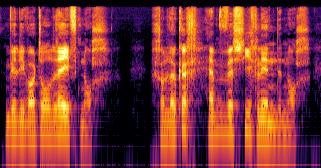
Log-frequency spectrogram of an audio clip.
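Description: A man hosting a podcast, telling an absurd comic story in a dry, deadpan way. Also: medium pitch, unhurried. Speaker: podcast host.

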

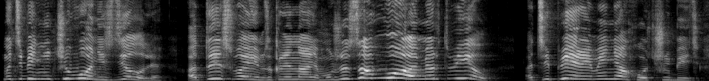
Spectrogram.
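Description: A woman's voice: extremely high pitch, lively intonation, normal speed, voice pushed up. A woman voicing a worried, gloomy female crow in a children's fairy tale. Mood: indignant.

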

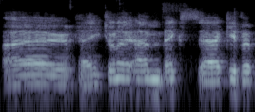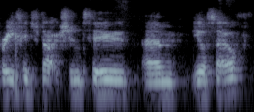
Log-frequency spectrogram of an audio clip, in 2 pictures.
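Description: A man hosting a podcast interview, chatty and relaxed, with lots of ums. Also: mid-range voice, normal speed, rough recording. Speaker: podcast host.

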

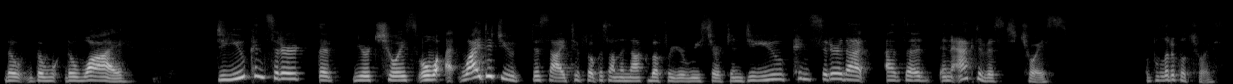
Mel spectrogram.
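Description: A woman's voice: on the low side, very animated, moderate pace, darkish tone. A woman moderating a panel, courteous, asking questions with slight hesitations.

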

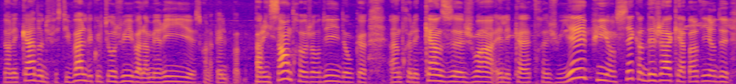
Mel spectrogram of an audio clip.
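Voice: medium pitch, normal speed, a little hiss or hum. An exhibition curator explaining history in an interview, with frequent fillers and restarts. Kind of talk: expert interview answers.

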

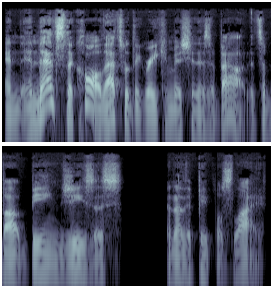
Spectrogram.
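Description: A man's voice: low-pitched, animated, brisk, dry recording, clean studio sound. A man from California, a missionary, talking earnestly about faith in an interview. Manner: earnest, preacherly.

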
